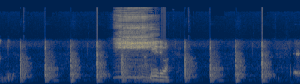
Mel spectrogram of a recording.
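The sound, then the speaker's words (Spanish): A steady series of dull knocks imitating footsteps upstairs in an empty two-storey house, about a dozen evenly spaced thumps, briefly interrupted midway by a short voice and a noisy scraping burst. “Y empezaron a irse los pasos”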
